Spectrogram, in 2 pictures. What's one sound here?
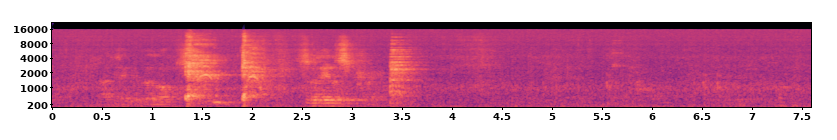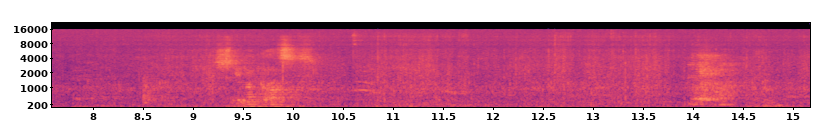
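An older man speaks into a microphone in short bursts, with pauses.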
